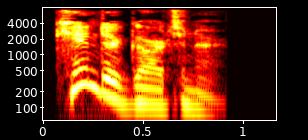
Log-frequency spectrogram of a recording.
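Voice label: "kindergartner", British English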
